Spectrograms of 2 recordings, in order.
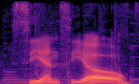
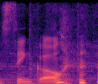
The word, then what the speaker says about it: CNCO: I thought I brought this group before because I remember Veto correcting me that it isn't CNCO, but it's actually Cinco. The name is spelled CNCO.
